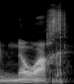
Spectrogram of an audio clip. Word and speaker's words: Noach: And Noah, or Noach, as it's pronounced correctly, means rest.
